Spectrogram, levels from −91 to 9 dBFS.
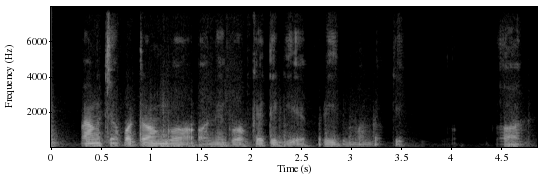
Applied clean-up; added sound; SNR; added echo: neural mask model RNNoise.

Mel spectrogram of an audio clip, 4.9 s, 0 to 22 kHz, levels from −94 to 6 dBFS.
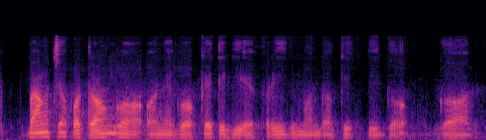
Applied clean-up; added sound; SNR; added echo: neural separator model SepFormer DNS4.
